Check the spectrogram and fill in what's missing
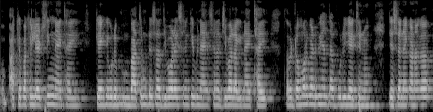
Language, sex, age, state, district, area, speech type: Odia, female, 60+, Odisha, Boudh, rural, spontaneous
